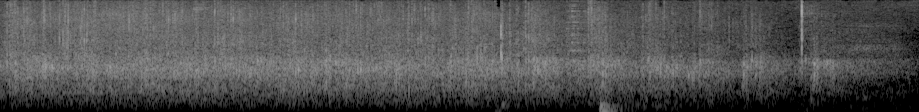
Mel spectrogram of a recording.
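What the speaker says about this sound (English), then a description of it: "Please, a round of applause." A breakfast program audience gives a round of applause, soft and somewhat distant, a continuous patter of many hands with a few sharper knocks near the end.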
